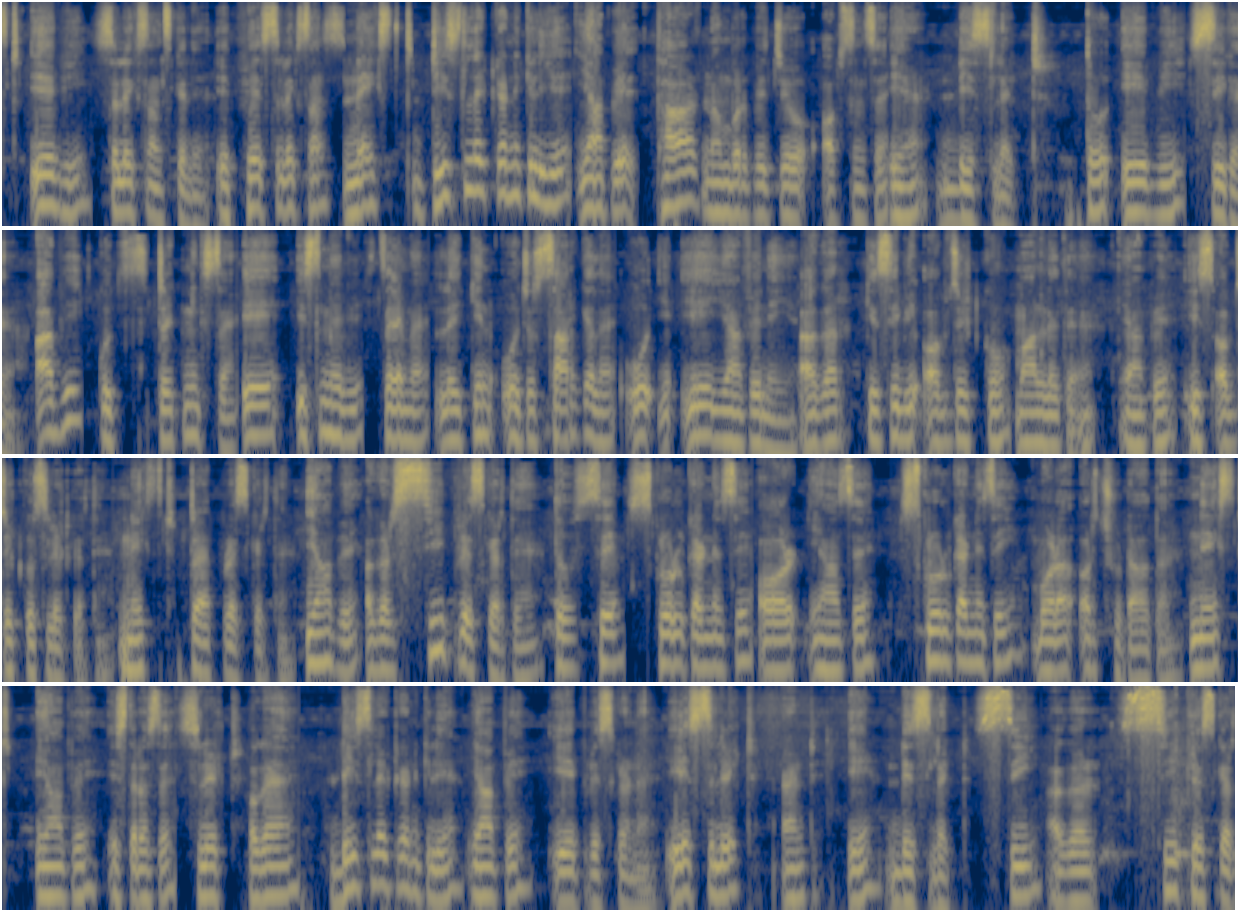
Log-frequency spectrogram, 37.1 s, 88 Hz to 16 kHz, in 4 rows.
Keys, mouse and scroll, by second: 4.6-6.1 drag, 6.5-8.0 drag, 8.0-9.3 right drag, 9.5 Tab, 10.2 middle click, 10.6 Tab, 12.5-15.3 middle drag, 15.3 Tab, 16.6 right click, 17.4 Tab, 19.2 middle click, 19.4 click, 19.7 Tab, 29.4 right click, 31.8 right click, 31.9 a, 32.6 a, 34.0 a, 34.9 a, 36.4 c.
